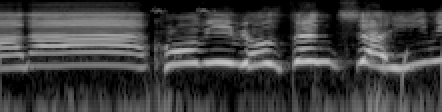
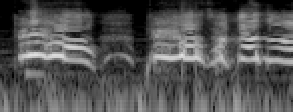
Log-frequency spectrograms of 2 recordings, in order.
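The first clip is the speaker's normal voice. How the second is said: high, loud panicked cry after the king; calling shout; 6 semitones higher, 11 dB louder than usual. Real, not acted. Player shouting after the king to wait, loud and high. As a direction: yell to stop him leaving.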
